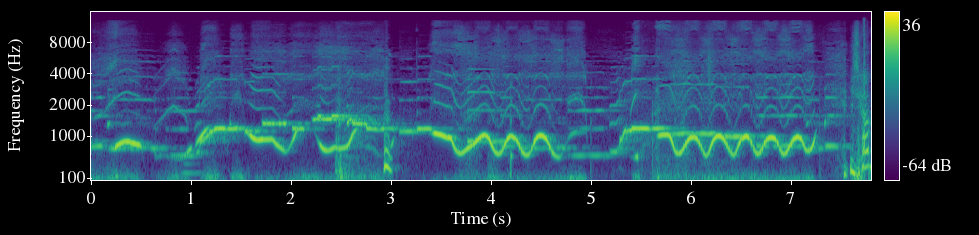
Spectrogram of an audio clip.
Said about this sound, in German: Ich würde gerne, wenn wir schon bei Musik sind, jetzt nochmal ganz kurz die Nasenflöte hören. Ganz kurz, einfach mal einen Ton.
